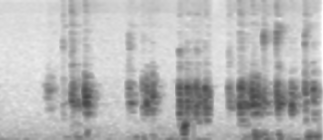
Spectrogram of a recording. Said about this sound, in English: Chair, right, someone's got their thing on mute and I can hear them typing.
